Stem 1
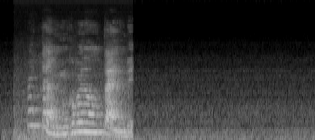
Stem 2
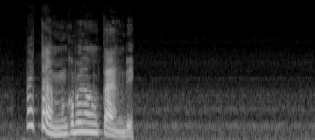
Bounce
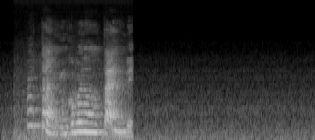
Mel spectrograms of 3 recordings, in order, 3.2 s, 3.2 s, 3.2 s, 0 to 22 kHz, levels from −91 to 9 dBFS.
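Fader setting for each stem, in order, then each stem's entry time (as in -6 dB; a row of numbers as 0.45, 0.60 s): -3.5, -5.5 dB; 0.00, 0.00 s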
